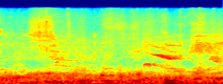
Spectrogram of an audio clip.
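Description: A small child's brief high-pitched squeal, falling in pitch, about one and a half seconds in, over low room noise.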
